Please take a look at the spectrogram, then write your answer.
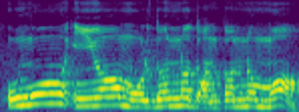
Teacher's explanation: শ্বাসবায়ু মুখ বিবরের পাশাপাশি নাক দিয়েও নির্গত হয় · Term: নাসিক্য বর্ণ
